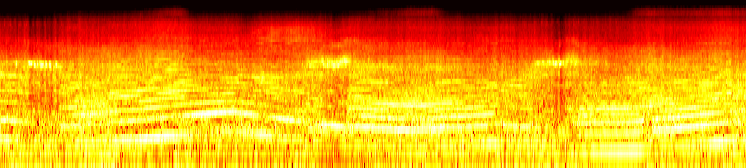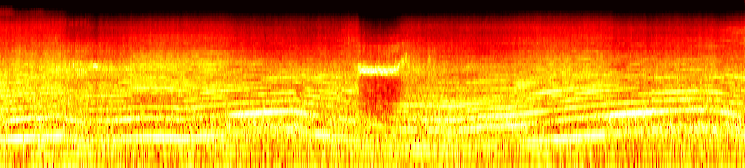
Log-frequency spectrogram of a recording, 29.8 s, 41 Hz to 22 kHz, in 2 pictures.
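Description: Rotax 125cc two-stroke kart engine at racing speed, its revs climbing and falling several times as the kart accelerates along the straights and lifts off into the corners. A few short, high squeals cut in.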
